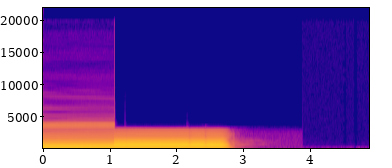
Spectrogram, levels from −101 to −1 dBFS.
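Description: A music clip in which the top end collapses from 1.06 s to 3.88 s. Nothing above about 3.1 kHz survives, so the sound turns dull and boxy. It changes without any gap at the switch and with no obvious change in level, and it returns to full bandwidth at 3.88 s. A quiet new background noise sits well below the music. The likely cause is an input switched to a poorer device, such as another microphone or a headset's call profile, whose narrower band and own noise take over for that stretch. Inside that section, from 1.21 s to 1.32 s, there is a short stall from a late packet. The last sound is held for about 43 ms while the receiver waits, then playback resumes from the same point with nothing lost. This shifts the timing by 43 ms and gives a brief sustained hold with a slight buzz or dip. Four short concealed packet losses follow, at 2.14–2.21 s, 2.38–2.45 s, 4.50–4.57 s and 4.66–4.84 s. 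Each drops about 40 ms of audio, and the receiver bridges the gap by extending the preceding sound for 31 to 43 ms before blending back. These are heard as quick smears or wobbles. The last one also stretches its section by a few milliseconds.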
